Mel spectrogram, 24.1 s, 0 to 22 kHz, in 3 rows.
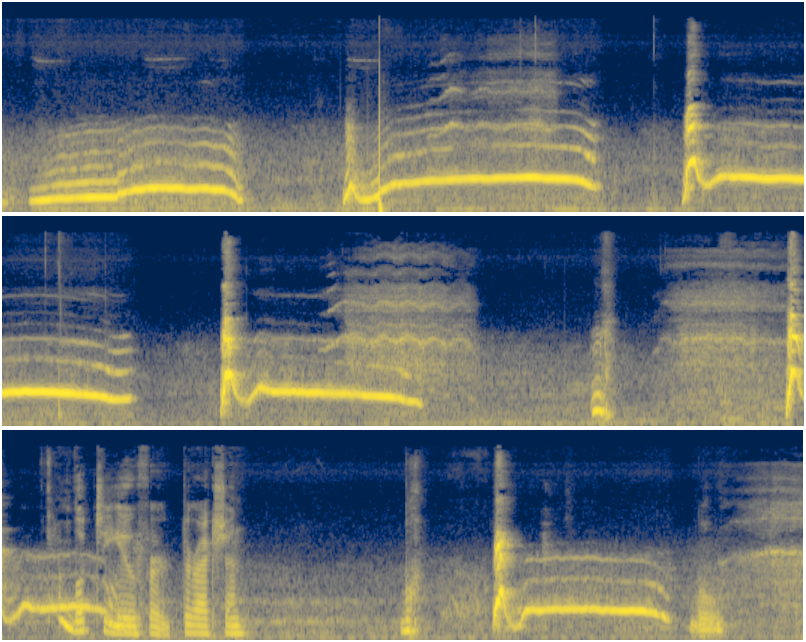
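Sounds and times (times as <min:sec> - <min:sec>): dog howling: 0:03.4 - 0:06.0, 0:10.3 - 0:12.8, 0:14.9 - 0:17.3, 0:21.0 - 0:24.0.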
